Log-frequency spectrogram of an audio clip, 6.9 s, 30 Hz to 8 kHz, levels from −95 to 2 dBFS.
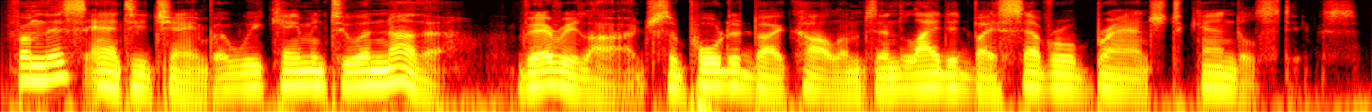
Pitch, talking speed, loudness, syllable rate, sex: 100 Hz, 155 wpm, -17 LUFS, 5.3 syllables/s, male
